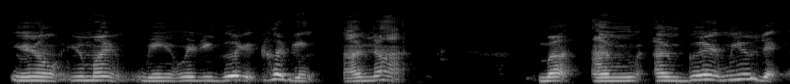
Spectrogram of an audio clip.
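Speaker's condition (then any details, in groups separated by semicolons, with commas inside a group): Cerebral palsy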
